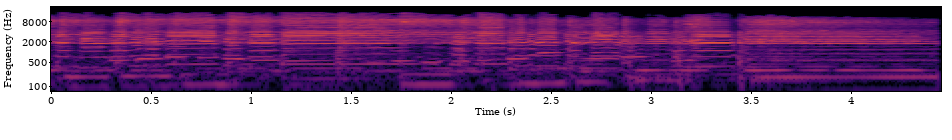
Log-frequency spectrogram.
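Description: Live Chicago-style polka band playing, with clarinet and trumpet over concertina, bass guitar and drums. The band lands on a held final chord near the end.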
